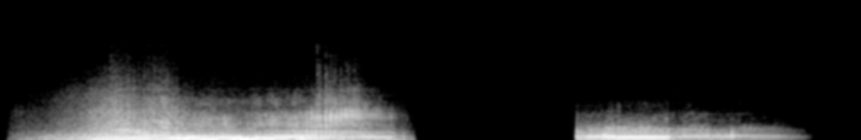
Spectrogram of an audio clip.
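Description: A car engine sound effect: a loud run whose pitch dips and then rises again, cutting off suddenly after about three seconds. After a gap of about a second, a shorter burst with a steadier pitch fades out.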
